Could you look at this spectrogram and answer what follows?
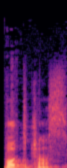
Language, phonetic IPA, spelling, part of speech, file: Polish, [ˈpɔṭt͡ʃas], podczas, preposition / adverb, Pl-podczas.ogg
